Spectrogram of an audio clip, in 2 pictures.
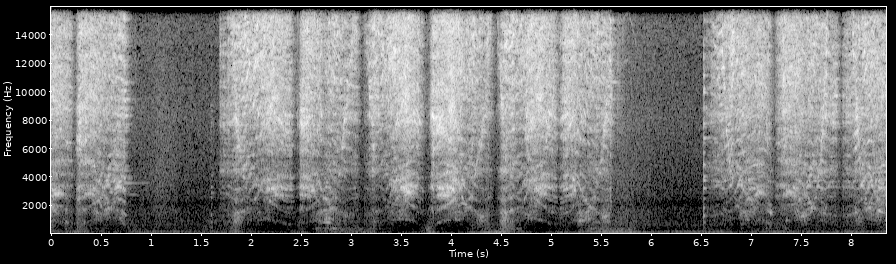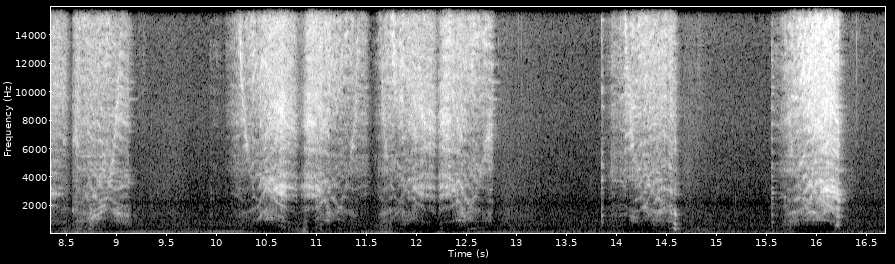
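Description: A Global G-2 chef's knife is drawn across Atoma diamond plates with light pressure, giving rhythmic, gritty rasping strokes in bursts separated by brief pauses, close and clear with no talking.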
